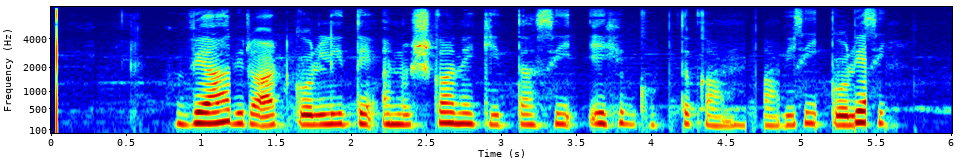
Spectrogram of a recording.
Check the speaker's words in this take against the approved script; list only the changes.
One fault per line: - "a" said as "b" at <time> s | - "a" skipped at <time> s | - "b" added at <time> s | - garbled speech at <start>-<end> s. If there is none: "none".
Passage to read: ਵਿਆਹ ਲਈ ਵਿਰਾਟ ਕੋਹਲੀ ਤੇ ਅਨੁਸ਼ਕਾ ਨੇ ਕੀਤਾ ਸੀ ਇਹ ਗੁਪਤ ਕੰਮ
- "ਲਈ" skipped at 1.2 s
- garbled speech at 4.6-5.6 s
